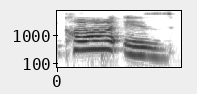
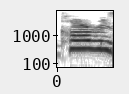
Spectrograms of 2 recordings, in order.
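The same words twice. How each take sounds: First: The two words are said separately, without linking. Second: The R joins the two words into one. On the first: The speaker calls it wrong. "instead of saying" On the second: The speaker calls it right. "will come together and act as one"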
